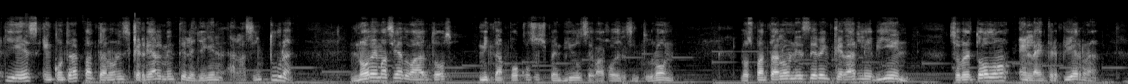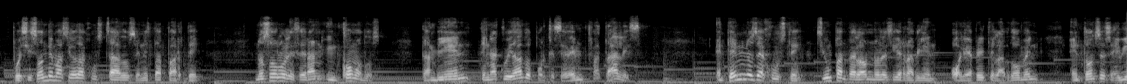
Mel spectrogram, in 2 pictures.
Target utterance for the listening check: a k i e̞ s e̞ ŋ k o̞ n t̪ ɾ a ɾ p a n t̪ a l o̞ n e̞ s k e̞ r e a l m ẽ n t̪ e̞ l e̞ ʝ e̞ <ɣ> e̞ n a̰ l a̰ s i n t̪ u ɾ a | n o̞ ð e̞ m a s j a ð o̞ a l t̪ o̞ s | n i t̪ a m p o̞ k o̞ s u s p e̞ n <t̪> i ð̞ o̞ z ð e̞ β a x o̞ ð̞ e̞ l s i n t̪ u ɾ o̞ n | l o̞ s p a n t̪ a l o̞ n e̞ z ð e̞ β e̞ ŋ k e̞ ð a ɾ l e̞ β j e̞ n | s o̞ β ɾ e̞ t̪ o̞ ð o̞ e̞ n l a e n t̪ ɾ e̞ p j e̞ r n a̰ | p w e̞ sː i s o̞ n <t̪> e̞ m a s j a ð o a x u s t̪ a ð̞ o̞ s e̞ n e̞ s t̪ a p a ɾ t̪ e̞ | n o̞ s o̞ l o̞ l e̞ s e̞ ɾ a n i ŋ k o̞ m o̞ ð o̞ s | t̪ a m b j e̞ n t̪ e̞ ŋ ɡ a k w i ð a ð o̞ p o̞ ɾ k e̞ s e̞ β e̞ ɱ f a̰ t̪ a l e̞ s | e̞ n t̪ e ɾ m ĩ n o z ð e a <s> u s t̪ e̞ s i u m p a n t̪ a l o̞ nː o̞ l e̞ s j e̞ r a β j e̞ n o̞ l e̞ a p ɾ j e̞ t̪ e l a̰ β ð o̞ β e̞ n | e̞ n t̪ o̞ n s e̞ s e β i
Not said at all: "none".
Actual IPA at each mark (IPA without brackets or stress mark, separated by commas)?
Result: ɣ, d̪, d̪, x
